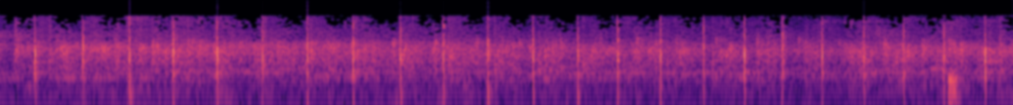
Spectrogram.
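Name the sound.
applause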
